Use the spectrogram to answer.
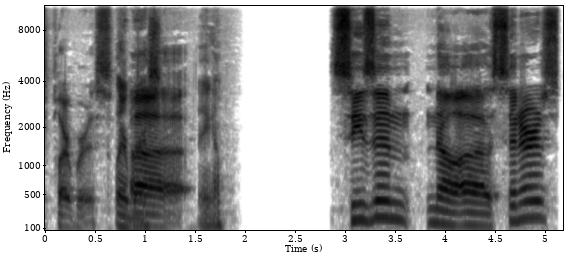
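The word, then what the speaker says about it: Pluribus: I'd put Plurberus over a couple of those things, or however you pronounce it. It's Plurberus.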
